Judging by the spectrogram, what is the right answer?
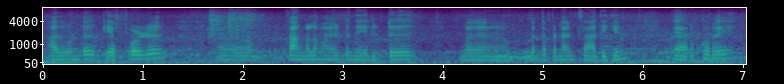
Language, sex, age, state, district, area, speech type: Malayalam, female, 60+, Kerala, Idukki, rural, spontaneous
